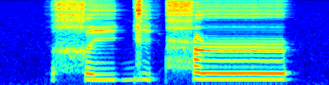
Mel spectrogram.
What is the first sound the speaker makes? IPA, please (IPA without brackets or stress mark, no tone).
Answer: χ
